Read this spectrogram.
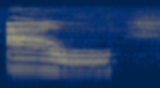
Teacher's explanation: our mouth goes from open ah a vertical plane of movement to a horizontal oh a horizontal plane of movement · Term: diphthong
